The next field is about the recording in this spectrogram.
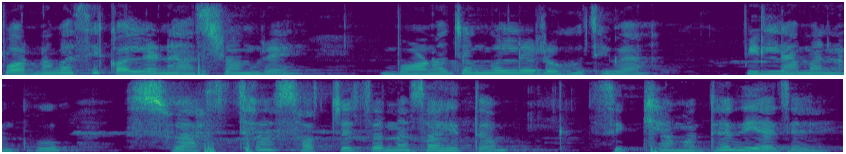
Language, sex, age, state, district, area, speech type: Odia, female, 45-60, Odisha, Dhenkanal, rural, spontaneous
